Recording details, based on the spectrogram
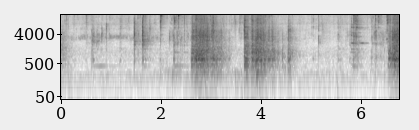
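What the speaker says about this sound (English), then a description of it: "And now we're going to be adding ice" Ice goes into cocktail glasses in a series of close clinks and rattles, with a few louder bursts of cubes tumbling and sliding against glass between quieter pauses, no talking.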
